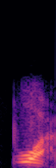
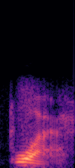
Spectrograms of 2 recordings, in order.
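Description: First: It is said in a Jamaican Patois accent. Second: The same.

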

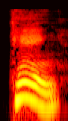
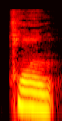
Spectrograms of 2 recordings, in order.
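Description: First: The word is said more loudly. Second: The word is mumbled quietly. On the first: "Devante repeats louder" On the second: "he mumbles"

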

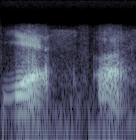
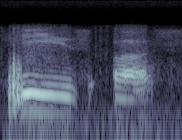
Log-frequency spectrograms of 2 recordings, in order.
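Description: First: The word begins with a Y sound. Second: The word begins with an H sound. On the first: "You pronounce it with a Y" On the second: "Pronounce it with an H"

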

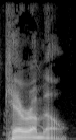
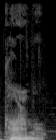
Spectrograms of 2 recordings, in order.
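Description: First: The word is said with three distinct syllables. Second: The word is said smoothly in two syllables. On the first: The speaker calls it wrong. "it's like you're putting emphasis on three different syllables" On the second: The speaker calls it right. "it almost just sounds like it could be one floating syllable"

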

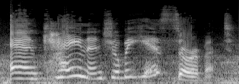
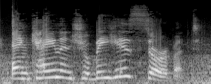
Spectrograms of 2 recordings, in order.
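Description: The two takes are said the same way.

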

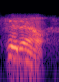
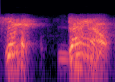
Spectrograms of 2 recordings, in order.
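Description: First: The command is said softly, without force. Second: The command is said firmly, with force. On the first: The dog is not expected to obey. The speaker calls it wrong. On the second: The dog is expected to obey. The speaker calls it right.

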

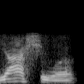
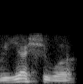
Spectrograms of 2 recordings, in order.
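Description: First: The first syllable sounds like 'yah'. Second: The first syllable sounds like 'yes'. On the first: The speaker calls it wrong. "they say Yah" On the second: The speaker calls it right. "yes, Y-E-S, Yeshua"

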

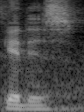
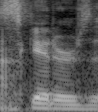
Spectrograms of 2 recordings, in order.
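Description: First: The word ends without an r sound. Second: The word ends with a clear r sound. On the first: The speaker calls it right. "Technically it's ER, but you have to pronounce it with an H" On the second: The speaker calls it wrong. "they're not skitters"

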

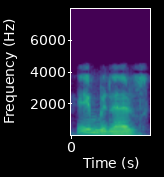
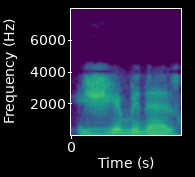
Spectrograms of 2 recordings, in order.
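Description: First: The name is pronounced in a Spanish-like way. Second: The name is pronounced in a German-like way. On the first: The speaker calls it right. "but I think it's pronounced Jimenez" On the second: The speaker calls it wrong. "Some people pronounce it Jimenez because it's sort of German"

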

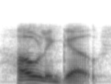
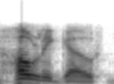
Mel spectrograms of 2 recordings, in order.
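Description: First: Both words are said with even stress. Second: Heavy stress on 'Ho', the rest trailing off.

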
